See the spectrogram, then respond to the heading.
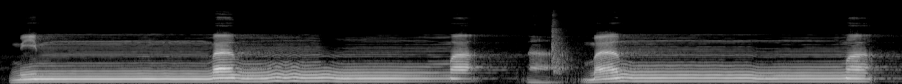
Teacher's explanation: Kenapa idgham bi ghunnah? Karena ada nun sukun bertemu mim. Maka membacanya harus mendengung yang lama.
